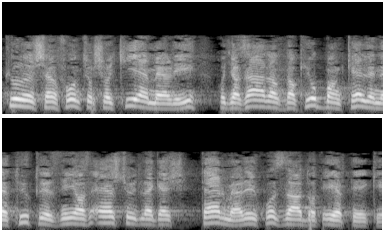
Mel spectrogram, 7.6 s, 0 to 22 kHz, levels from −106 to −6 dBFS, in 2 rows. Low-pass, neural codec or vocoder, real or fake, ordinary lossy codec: 7.2 kHz; none; real; MP3, 64 kbps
